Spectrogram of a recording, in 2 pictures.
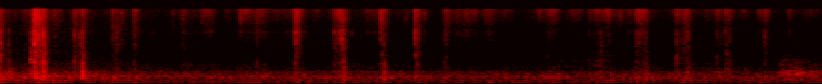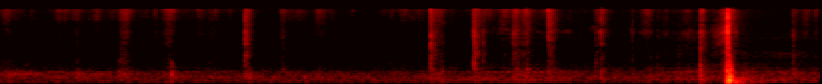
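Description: Moon oracle cards shuffled by hand, a soft papery riffle and patter with scattered light snaps and one sharper slap near the end, quiet and close in a calm room.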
